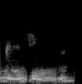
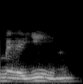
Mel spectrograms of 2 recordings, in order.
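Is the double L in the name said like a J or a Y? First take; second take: J; Y. First: The double L sounds like an English J. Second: The double L sounds like an English Y. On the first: This is how Colombians say it. "we'll be like" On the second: This is how other Spanish-speaking countries say it. "other countries will say like"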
